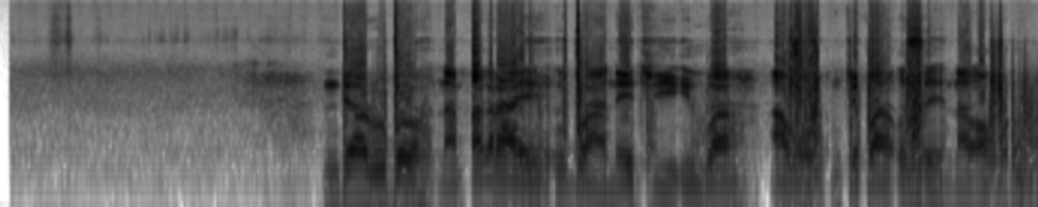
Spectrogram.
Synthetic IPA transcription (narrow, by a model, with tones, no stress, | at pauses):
n̩˦dɪ˦ɔ˦ɾʊ˦bo˦na˨m̩˦pa˦ɣa˦ɾa˦˨a˨ɲɪ˦ʊ̰˨ɡ͡bu˦a˨ne˦d͡ʒi˨i˨ɡʷa˦a˦ŋʊ˦n̩˦t͡ʃe˦kʷa˦o̰˦se˨na˨ɔ˦kʷʊ˨ɾʊ̰˨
